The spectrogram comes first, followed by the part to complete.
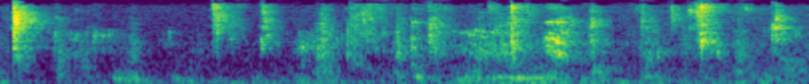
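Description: Close-up eating sounds: irregular wet mouth smacks and sips as two people eat soup, with small clicks of metal spoons on bowls.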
